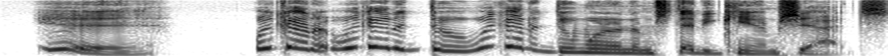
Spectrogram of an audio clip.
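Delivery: high, bouncy, animated chatter with stumbles. Acting out an imagined talk about a Steadicam shot: Scorsese impression. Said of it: "I don't know why Scorsese talks like that".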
